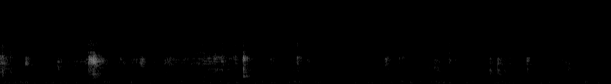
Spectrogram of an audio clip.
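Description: Faint, irregular swishes and rustles of a hairbrush being drawn through long hair, a few soft strokes over very low room tone.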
